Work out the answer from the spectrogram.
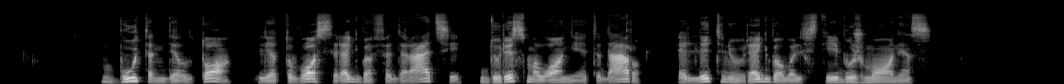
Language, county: Lithuanian, Panevėžys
